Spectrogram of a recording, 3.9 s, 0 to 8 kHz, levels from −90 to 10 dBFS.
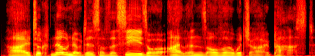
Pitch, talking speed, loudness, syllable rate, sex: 160 Hz, 200 wpm, -20 LUFS, 4.8 syllables/s, male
